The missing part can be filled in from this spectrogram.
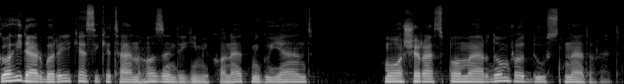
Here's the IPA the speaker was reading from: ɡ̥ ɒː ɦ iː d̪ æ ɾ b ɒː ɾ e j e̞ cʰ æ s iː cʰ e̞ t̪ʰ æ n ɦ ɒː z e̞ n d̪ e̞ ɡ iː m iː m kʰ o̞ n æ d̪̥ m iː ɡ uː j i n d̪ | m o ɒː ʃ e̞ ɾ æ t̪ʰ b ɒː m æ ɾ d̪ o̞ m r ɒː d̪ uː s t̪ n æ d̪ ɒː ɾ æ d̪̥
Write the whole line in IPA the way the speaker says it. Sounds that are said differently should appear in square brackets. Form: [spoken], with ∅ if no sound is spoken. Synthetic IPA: ɡ̥ ɒː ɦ iː d̪ æ ɾ b ɒː ɾ e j e̞ cʰ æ s iː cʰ e̞ t̪ʰ æ n ɦ ɒː z e̞ n d̪ e̞ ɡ iː m iː [∅] kʰ o̞ n æ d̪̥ m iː ɡ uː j [æ] n d̪ | m o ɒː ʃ e̞ ɾ æ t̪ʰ b ɒː m æ ɾ d̪ o̞ m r ɒː d̪ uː s t̪ n æ d̪ ɒː ɾ æ d̪̥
